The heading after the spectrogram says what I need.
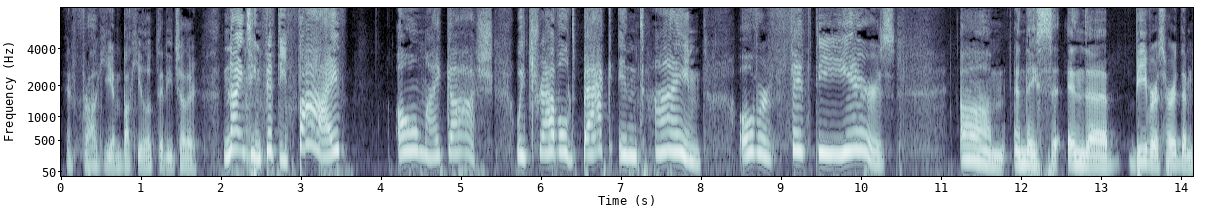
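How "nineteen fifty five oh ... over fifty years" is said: high, slow astonishment; stunned amazement. A narrator's reading. Froggy and Bucky realize the year, stunned amazement. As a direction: let it sink in slowly, high-pitched. Friends learn they time-traveled.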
